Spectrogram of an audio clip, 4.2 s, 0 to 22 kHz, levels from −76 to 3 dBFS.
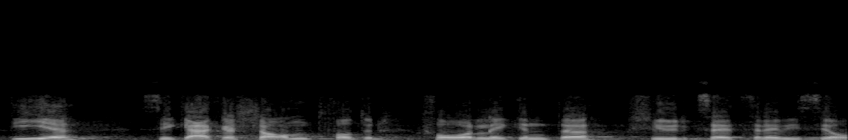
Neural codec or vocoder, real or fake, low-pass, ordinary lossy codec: none; real; 7.2 kHz; Opus, 24 kbps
